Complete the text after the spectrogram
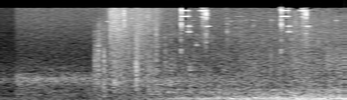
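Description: Wind rushes and roars, growing louder.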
